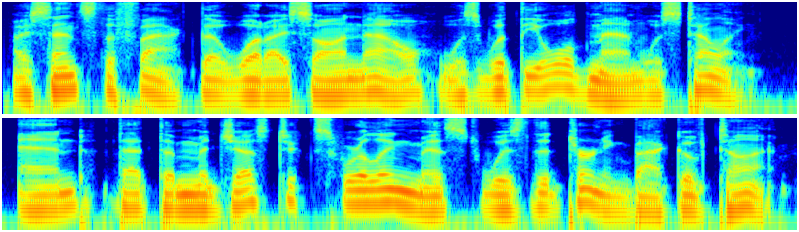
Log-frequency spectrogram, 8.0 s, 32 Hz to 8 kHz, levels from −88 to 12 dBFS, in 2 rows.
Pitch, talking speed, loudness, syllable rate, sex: 95 Hz, 210 wpm, -18 LUFS, 4.5 syllables/s, male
